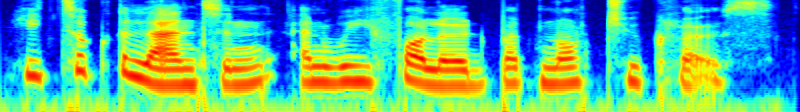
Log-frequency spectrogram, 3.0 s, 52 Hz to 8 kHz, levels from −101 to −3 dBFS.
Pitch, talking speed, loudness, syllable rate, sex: 205 Hz, 220 wpm, -21 LUFS, 5.4 syllables/s, female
